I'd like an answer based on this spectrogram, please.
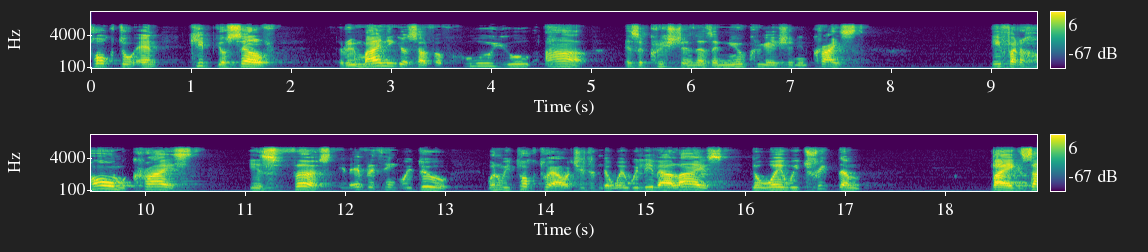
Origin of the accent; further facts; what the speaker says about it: Romania; English is a second language; now in Australia; especially for us, people who have come from other countries. I'm from Romania. You know where you're from.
